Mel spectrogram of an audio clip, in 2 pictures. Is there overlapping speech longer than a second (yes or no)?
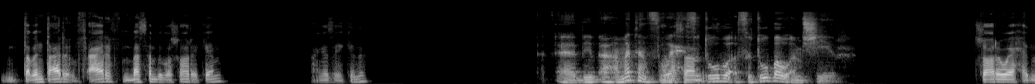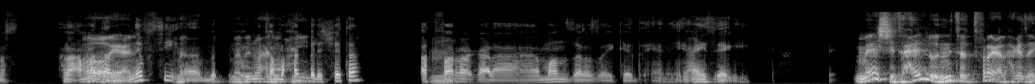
yes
